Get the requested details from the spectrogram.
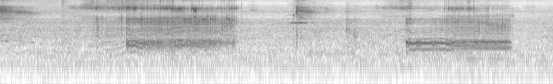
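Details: Sleeping cat snoring: two drawn-out, whistly nasal snores over steady room hum.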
